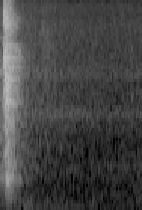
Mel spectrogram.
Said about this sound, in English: Gonna hear that door opening.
